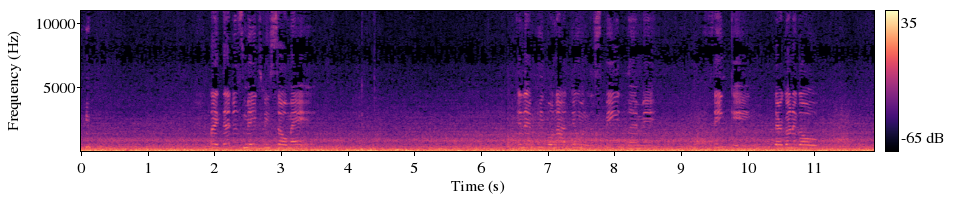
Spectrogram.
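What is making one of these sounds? A car engine and road noise rumble steadily throughout.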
